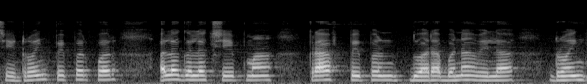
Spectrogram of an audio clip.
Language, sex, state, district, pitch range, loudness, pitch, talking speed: Gujarati, female, Gujarat, Valsad, 195-210 Hz, -16 LUFS, 200 Hz, 145 wpm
